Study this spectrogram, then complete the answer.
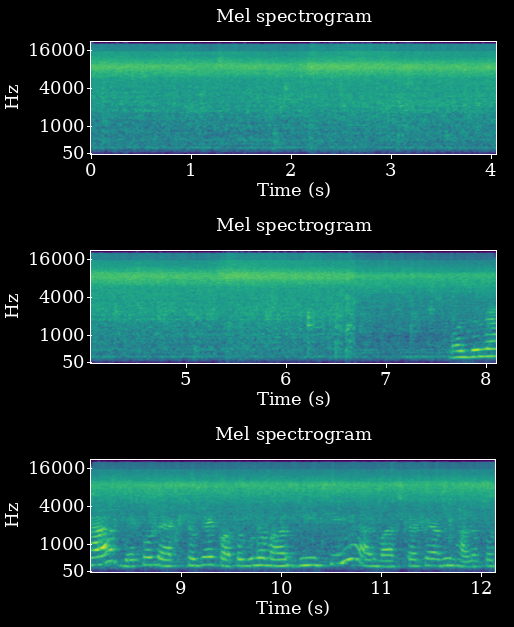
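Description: Large amudi fish frying in hot white oil, a loud steady sizzle and hiss throughout, with a voice speaking over the frying in the latter half.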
